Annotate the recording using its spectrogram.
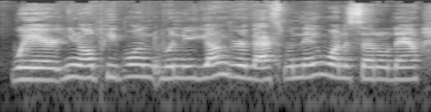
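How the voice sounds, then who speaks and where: A woman's fairly high-pitched voice in an animated tone. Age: 40s. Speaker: vlogger. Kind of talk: casual vlog monologue.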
